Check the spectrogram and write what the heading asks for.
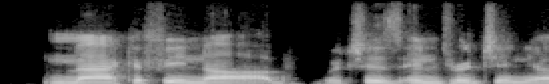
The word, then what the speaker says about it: McAfee Knob: I always pronounce this wrong. It's McAfee Knob, which is in Virginia.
